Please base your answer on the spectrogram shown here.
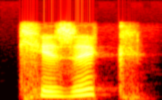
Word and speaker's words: Kizik: But I am in love right now with my I think it's pronounced Kizik tennis shoes.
